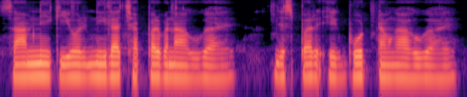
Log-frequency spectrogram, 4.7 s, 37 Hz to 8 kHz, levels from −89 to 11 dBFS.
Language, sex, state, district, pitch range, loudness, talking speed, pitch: Hindi, male, Uttar Pradesh, Lalitpur, 110-115 Hz, -18 LUFS, 190 wpm, 115 Hz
